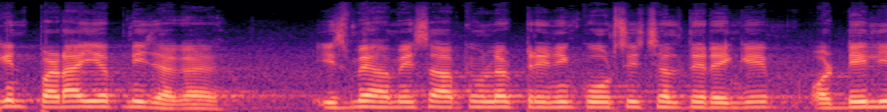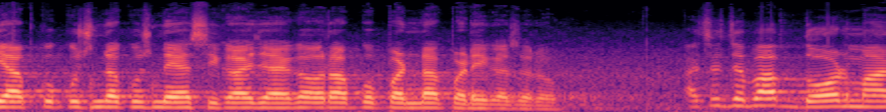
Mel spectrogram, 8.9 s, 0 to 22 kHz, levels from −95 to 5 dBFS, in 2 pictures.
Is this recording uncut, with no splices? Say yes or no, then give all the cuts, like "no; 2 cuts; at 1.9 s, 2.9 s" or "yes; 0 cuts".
yes; 0 cuts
